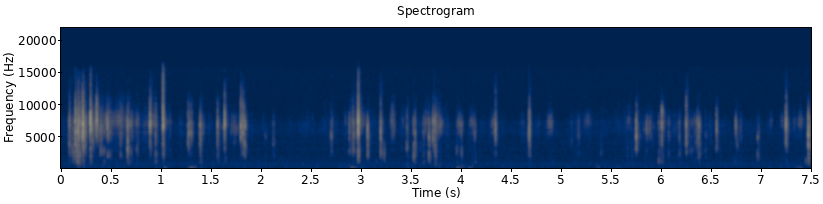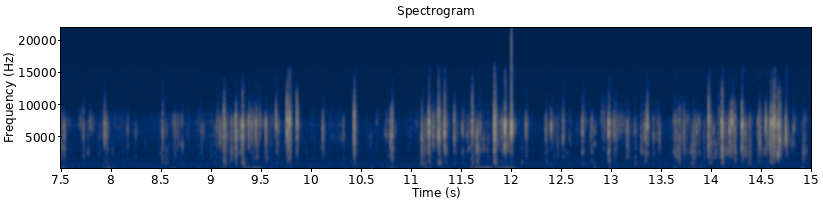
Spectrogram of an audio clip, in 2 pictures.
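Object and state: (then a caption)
Plastic bag with chalk ball, crinkled. Fingers with long nails crinkle, scratch and rub a thin clear plastic bag holding a white climbing chalk ball. Bursts of bright, crisp crackling and sharp ticking come in uneven clusters with brief quiet gaps and faint soft low thumps underneath.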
